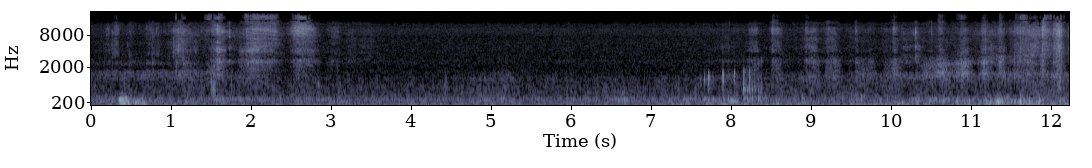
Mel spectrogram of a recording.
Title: Stomach noises after a full meal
